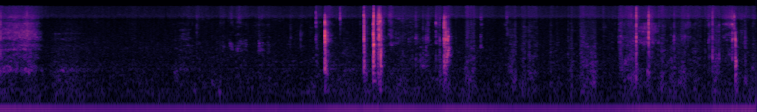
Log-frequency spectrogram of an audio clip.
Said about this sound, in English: And then one last shuffle.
